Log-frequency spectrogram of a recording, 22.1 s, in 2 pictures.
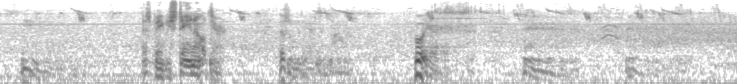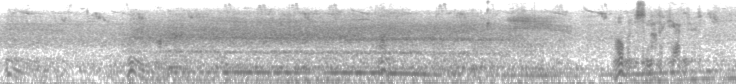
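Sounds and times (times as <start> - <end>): birds chirping: 0.0 - 22.0
low hum and hiss: 0.0 - 22.0.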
